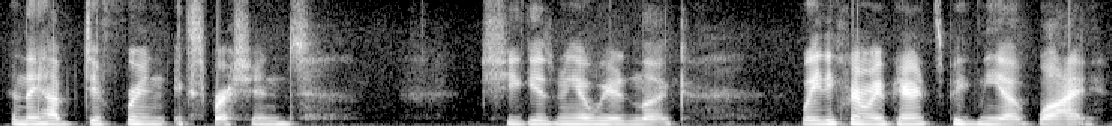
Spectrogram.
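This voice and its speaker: A woman's voice: medium pitch, dark tone, dry recording. A woman reading a fan dating sim aloud, rambling and stumbling over words, on a dull lo-fi recording. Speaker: fan game reader. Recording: dull lo-fi dry home mic.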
